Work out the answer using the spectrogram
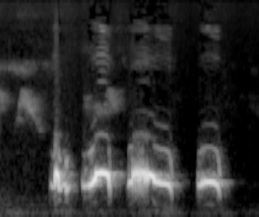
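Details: Spotted dove calling in the 'thổ thúc' and 'gáy gọi' voice styles, recorded live and used to stir other doves. Four low, hoarse coos in quick succession, the middle two long and level, the last short. Otherwise quiet.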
